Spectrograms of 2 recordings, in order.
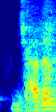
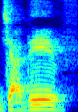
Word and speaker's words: जाधव: दूसरी चीज यह है कि अगर पाकिस्तानियों के पास प्रूफ है वो नहीं कि हमने कुलभूषण जादेव जाधव नहीं बोल पाते पता है जादेव जादेव जादेव बोलते हैं पाकिस्तानी ना दे कांट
